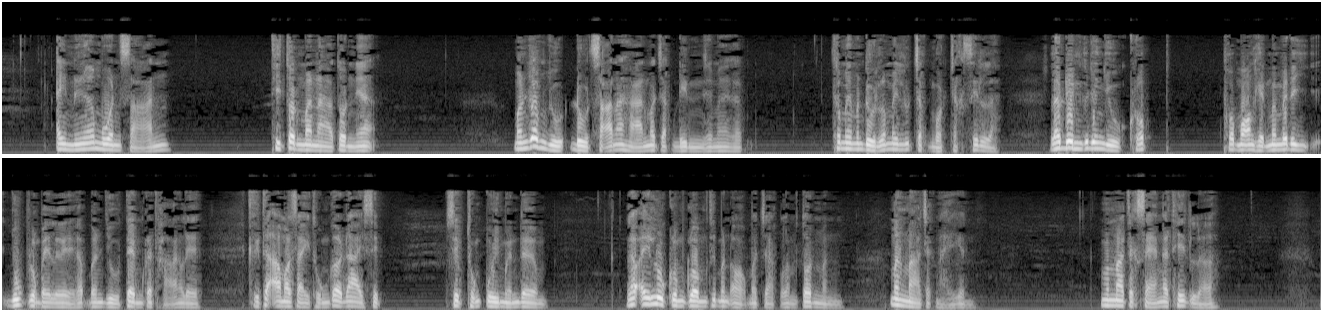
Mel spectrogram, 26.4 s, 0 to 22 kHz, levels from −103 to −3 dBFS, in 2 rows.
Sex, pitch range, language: male, 90-125 Hz, Thai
